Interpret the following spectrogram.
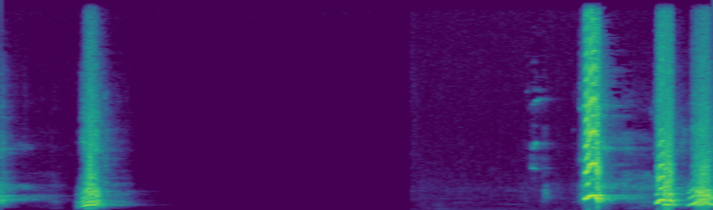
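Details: One sharp dog bark, a few seconds of silence, then three quick barks in a row, the first with a short whine-like tone.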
